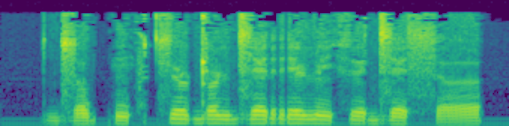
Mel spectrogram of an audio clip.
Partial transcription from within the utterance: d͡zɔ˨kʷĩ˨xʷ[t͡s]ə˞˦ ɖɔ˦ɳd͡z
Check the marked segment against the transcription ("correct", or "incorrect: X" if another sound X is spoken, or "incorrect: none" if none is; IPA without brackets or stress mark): correct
